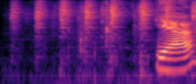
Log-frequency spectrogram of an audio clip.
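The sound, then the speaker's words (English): A dog pants in quick, rhythmic breathy bursts with faint shuffling, then a sudden loud, tonal vocal sound cuts in at the end. “Yeah, and you know that's where how we get the dog kibble, right?”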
